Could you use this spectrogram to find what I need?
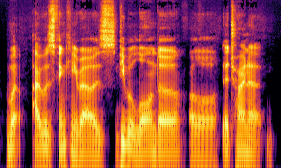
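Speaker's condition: No condition

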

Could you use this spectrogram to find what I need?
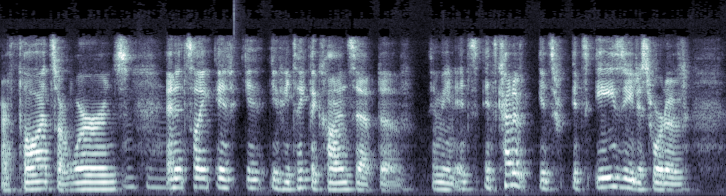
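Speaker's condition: Cleft lip and palate; different, more nasal-sounding voice due to cleft, talks differently

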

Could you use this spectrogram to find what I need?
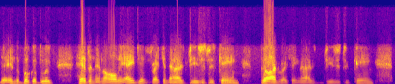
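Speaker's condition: Cerebral palsy; cerebral palsy voice

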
